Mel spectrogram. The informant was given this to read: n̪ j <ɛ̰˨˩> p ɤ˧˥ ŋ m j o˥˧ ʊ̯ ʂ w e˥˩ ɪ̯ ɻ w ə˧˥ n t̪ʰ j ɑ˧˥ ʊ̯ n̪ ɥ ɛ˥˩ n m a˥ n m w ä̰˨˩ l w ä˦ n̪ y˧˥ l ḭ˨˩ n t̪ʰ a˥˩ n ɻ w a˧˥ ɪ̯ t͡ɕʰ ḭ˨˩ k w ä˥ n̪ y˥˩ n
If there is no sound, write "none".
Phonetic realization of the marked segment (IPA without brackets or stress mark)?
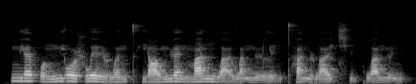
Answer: ɛ˥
